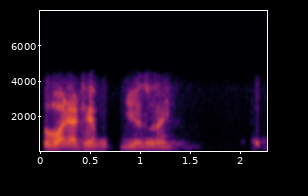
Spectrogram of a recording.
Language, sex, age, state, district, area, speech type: Sindhi, male, 30-45, Delhi, South Delhi, urban, conversation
